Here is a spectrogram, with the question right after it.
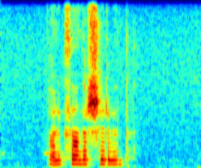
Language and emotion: Russian, neutral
